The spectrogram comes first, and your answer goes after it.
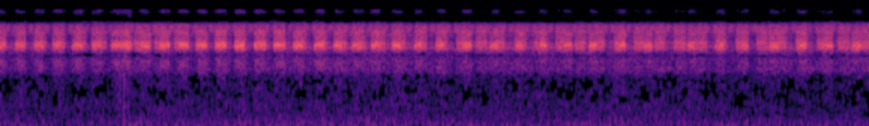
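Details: In southern France's Provence, cicadas fill a summer day with a high, grating drone, its pulses slightly uneven in spacing but continuous, a faint low tick near the one-second mark.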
